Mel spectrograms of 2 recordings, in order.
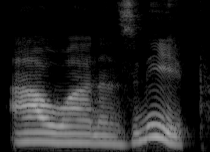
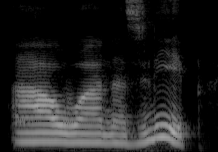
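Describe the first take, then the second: The two takes are said the same way.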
